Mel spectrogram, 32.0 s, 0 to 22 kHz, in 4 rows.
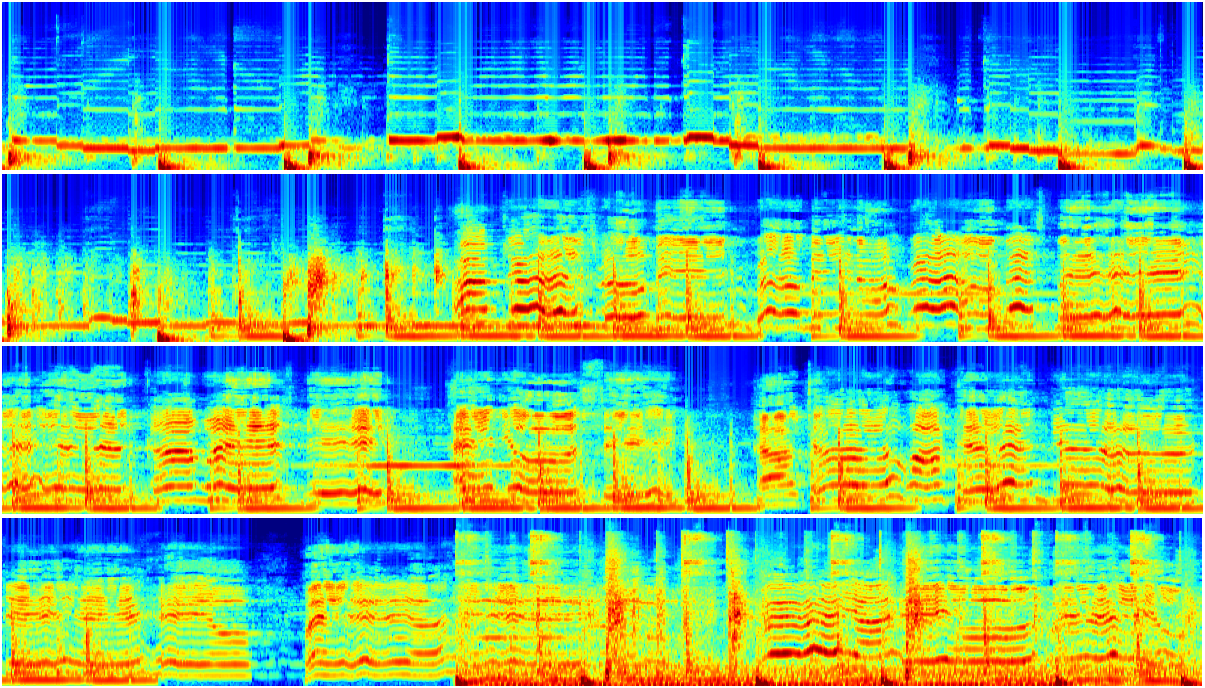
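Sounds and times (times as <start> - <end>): person singing ornamented melody: 11.0 - 32.0.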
